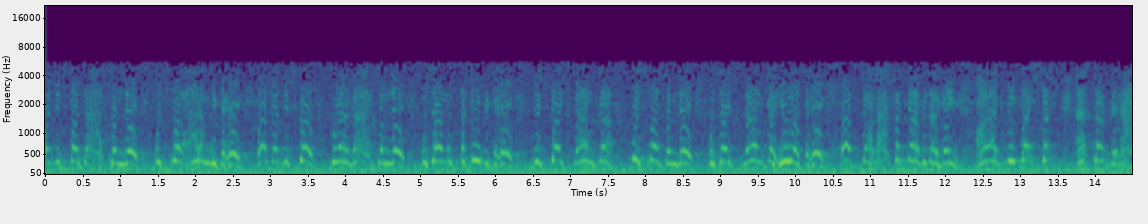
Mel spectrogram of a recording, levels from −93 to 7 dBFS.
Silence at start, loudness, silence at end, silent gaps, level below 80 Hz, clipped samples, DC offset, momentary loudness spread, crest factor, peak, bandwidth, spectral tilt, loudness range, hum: 0 s; -23 LUFS; 0 s; none; -38 dBFS; under 0.1%; 2%; 6 LU; 14 dB; -8 dBFS; 5.8 kHz; -8 dB/octave; 2 LU; none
